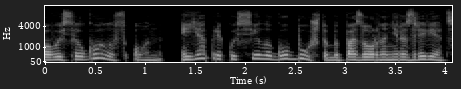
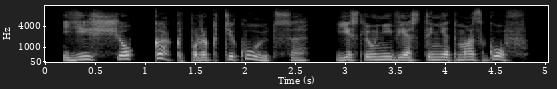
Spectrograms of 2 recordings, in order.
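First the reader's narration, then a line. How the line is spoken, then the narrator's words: Father barking. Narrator (Russian): рявкнул папенька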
